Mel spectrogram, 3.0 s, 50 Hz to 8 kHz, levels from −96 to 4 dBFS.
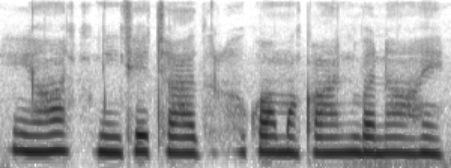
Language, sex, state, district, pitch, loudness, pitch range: Hindi, female, Madhya Pradesh, Bhopal, 245 Hz, -16 LUFS, 240-255 Hz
